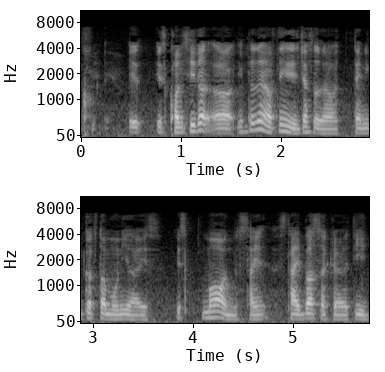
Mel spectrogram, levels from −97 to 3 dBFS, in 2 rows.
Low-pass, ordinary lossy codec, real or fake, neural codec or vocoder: 7.2 kHz; MP3, 48 kbps; real; none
